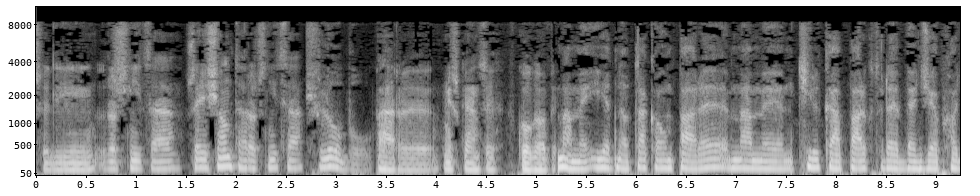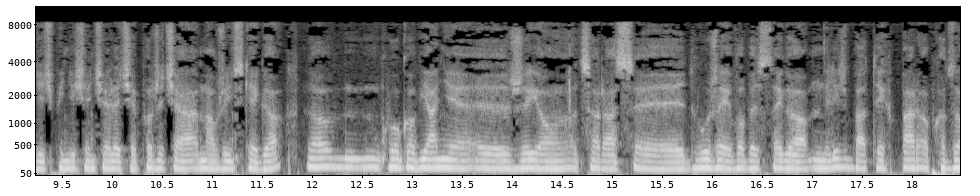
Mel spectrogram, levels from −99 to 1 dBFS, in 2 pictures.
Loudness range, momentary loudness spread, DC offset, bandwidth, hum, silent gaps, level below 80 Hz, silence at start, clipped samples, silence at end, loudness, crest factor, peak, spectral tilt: 3 LU; 5 LU; under 0.1%; 8.8 kHz; none; none; -34 dBFS; 0 s; under 0.1%; 0 s; -17 LUFS; 16 dB; 0 dBFS; -6 dB/octave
